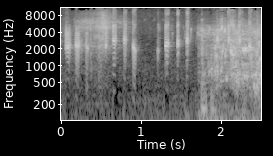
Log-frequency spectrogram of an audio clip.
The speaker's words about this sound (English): All right, that sounds like a toilet flushing. That sounded like someone flushing a dolphin down the toilet. That's what happens when I go and I pull the first clip of a dolphin.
